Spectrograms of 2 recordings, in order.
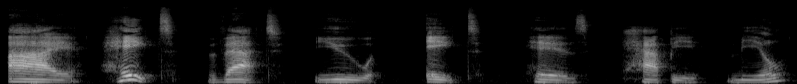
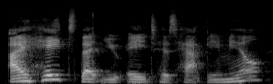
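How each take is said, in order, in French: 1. La phrase est dite lentement. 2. La phrase est dite à vitesse normale. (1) "la phrase entière, lentement" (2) "à la vitesse normale"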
